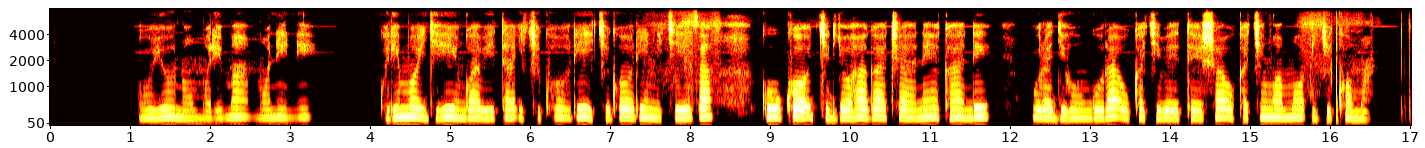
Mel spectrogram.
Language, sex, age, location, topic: Kinyarwanda, female, 25-35, Musanze, agriculture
